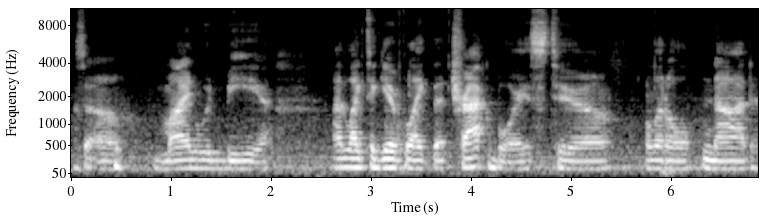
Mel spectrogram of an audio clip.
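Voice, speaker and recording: A man's medium-pitched voice, very slow and flat in a monotone, with audible room echo. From Philippines. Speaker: student multimedia reporter. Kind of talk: casual chat.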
